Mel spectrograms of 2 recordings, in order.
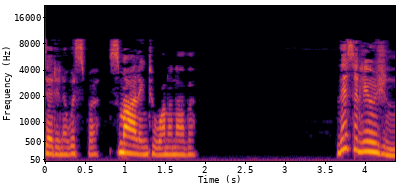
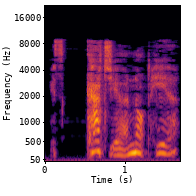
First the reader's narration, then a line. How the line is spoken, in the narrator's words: he gasped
